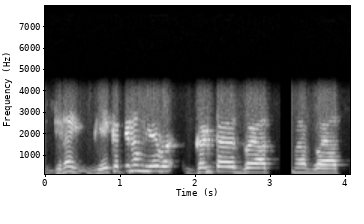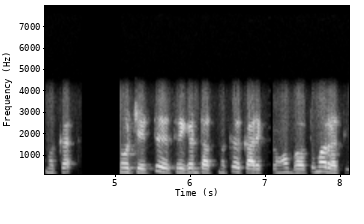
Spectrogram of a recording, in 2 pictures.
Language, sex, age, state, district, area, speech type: Sanskrit, male, 60+, Karnataka, Mysore, urban, conversation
